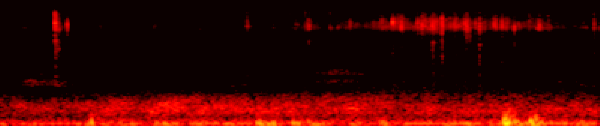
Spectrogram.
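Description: Quiet outdoor background with a few faint soft thumps, one about two seconds in and two close together near the end.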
